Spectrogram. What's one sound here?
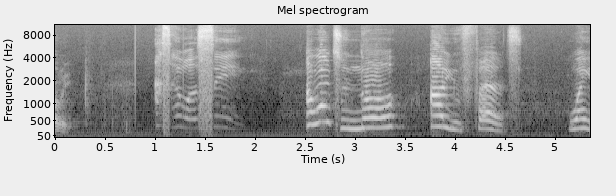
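A woman speaks with feeling into a phone, close by.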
